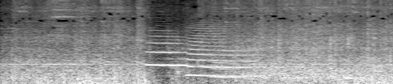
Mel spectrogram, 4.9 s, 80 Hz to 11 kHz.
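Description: A Mumbai commuter train rushes along the tracks at 90 km/h through the night with a loud, steady roar and rattle, and midway a descending horn-like tone sweeps past as it speeds by.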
